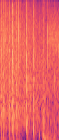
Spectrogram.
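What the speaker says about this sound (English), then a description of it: "More grenades getting lobbed." Grenade blasts in a multiplayer military shooter match: a rapid burst of several sharp, punchy explosions and pops in quick succession, loud and close, with no voices.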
